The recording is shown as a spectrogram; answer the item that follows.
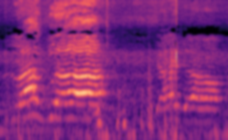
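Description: A small child squealing and laughing in high, wavering bursts, loudest about a second in, with a few short knocks.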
